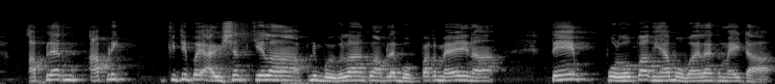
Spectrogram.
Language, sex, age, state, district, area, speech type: Goan Konkani, male, 60+, Goa, Canacona, rural, spontaneous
